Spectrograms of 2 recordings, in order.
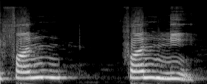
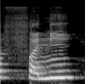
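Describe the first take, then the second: First: फनी broken into फन and नी with a pause; split into syllables. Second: Said in the usual way. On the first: Shown as a demonstration. Teacher showing two syllables in funny, broken apart. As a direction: say "फन, फनी" as two separate beats. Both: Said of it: "तो टू syllables हो जाएंगे".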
